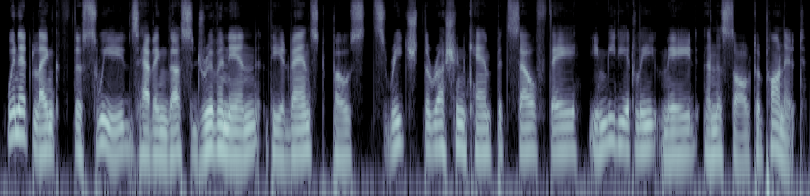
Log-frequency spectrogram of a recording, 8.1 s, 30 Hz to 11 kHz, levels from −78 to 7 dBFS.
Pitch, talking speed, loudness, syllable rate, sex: 120 Hz, 180 wpm, -21 LUFS, 5.0 syllables/s, male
